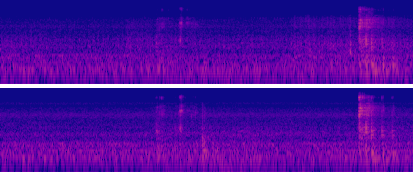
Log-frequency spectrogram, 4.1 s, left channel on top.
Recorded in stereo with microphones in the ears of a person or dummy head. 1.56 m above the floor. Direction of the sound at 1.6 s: 15° right (ahead or behind).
